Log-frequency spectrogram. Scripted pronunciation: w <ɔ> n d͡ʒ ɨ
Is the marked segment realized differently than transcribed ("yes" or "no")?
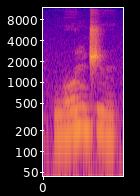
yes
